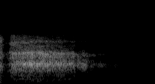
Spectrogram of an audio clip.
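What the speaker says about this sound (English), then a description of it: "Inhale deeply through the nose. Exhale through the mouth." A single deep exhale through the mouth during a slow-flow yoga breathing cue, a long breathy rush that starts strong, holds for most of a second and then trails off softly into silence.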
